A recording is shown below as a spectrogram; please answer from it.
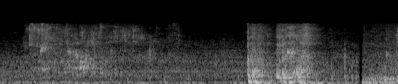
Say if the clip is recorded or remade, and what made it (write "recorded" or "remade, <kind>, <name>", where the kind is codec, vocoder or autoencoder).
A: remade, vocoder, BigVGAN v2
